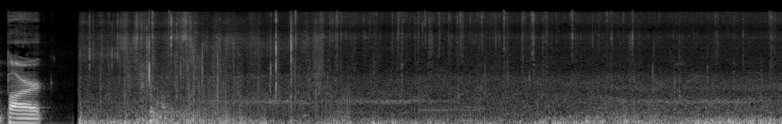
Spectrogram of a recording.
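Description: Footsteps walk along a paved path outdoors.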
